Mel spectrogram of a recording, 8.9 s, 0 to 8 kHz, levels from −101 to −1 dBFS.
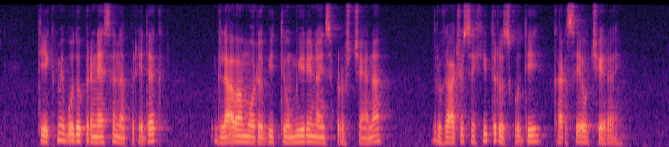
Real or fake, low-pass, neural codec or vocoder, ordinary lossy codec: real; 7.2 kHz; none; none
